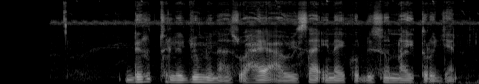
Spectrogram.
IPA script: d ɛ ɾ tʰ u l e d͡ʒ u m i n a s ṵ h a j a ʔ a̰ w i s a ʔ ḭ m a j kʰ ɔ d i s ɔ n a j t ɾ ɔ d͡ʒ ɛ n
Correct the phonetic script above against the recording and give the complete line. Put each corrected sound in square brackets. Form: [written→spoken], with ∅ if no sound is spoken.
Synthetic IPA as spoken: d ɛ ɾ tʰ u l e d͡ʒ u m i n a s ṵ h a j a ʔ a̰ w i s a ʔ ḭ [m→n] a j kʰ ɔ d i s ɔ n a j t ɾ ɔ d͡ʒ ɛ n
